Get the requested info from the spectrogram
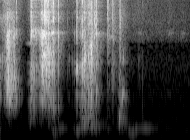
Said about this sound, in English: All right. Should we crack it open? Let's crack it open. Let's pour. Okay. I want to hear that happy sound. This is a screw top.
